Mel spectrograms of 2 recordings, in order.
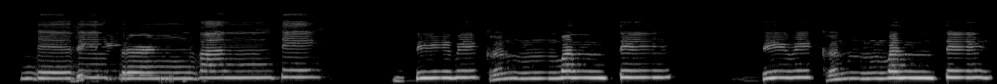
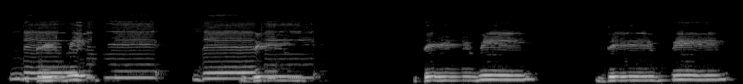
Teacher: In the Divi, the Di is lower swara.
